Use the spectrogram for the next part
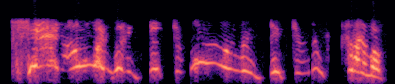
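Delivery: high playful yell at an unseen prankster; mock yell. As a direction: shout after a laughing ghost, half joking. Yelling back at prankster ghost.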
